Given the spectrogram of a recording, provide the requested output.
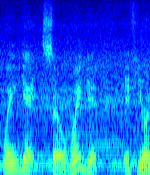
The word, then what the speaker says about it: Wingate: quite know why, but for whatever reason, it's pronounced Wingate, not Wingate.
